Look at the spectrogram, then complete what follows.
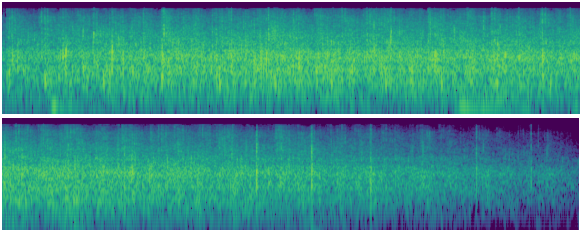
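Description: Audience applauding, a dense patter of many hands clapping that starts at once and fades out near the end.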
